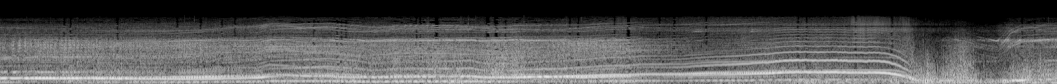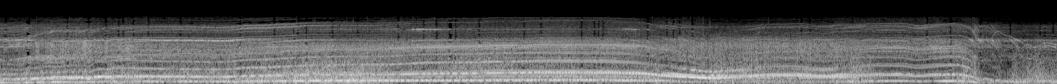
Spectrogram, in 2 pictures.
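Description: A small drone's motors whine loudly, rising and falling in pitch as it swoops and dives.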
